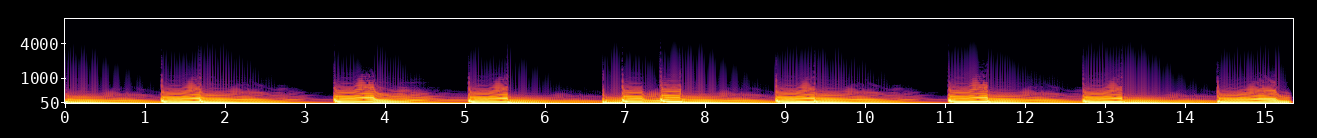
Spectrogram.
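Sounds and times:
synth bass loop in A minor at 125 BPM: 0.0s - 15.3s.

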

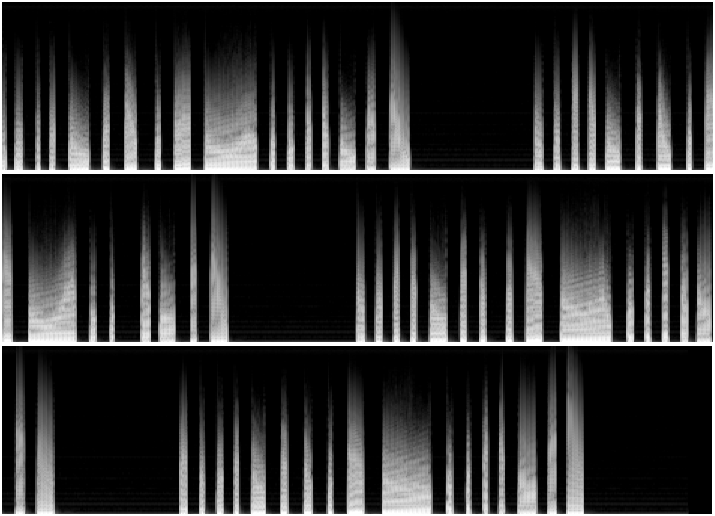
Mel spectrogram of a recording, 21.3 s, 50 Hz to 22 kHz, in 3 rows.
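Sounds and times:
synth bass loop: 0.2s - 4.1s, 5.4s - 9.4s, 10.7s - 14.8s, 16.1s - 20.1s.

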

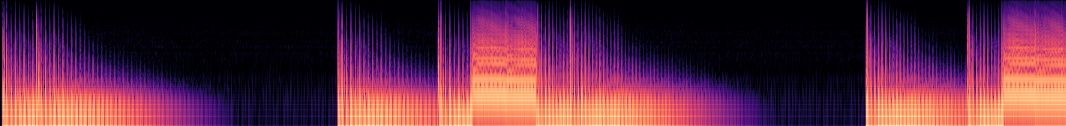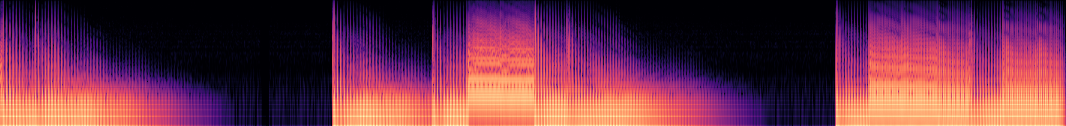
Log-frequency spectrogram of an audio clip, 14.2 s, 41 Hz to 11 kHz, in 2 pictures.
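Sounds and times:
synth bass loop: 0.0s - 1.2s, 2.3s - 4.8s, 5.8s - 8.4s, 9.3s - 12.0s, 12.7s - 14.2s.

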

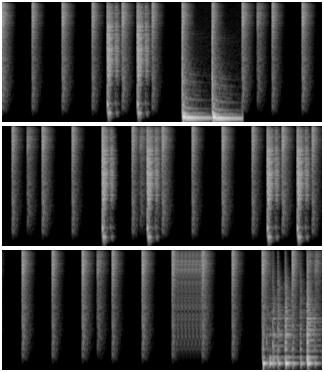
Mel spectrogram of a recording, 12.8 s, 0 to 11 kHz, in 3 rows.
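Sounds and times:
drum top loop at 150 BPM: 2.4s - 3.3s, 12.0s - 12.7s.

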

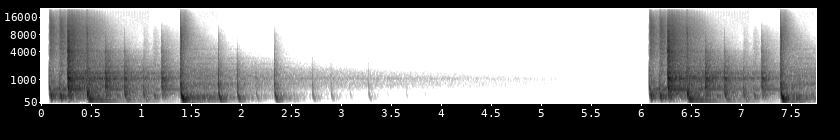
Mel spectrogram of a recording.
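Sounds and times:
pop percussion drum loop: 0.1s - 2.0s, 6.1s - 7.7s.

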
